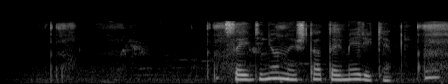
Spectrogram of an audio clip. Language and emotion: Russian, neutral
